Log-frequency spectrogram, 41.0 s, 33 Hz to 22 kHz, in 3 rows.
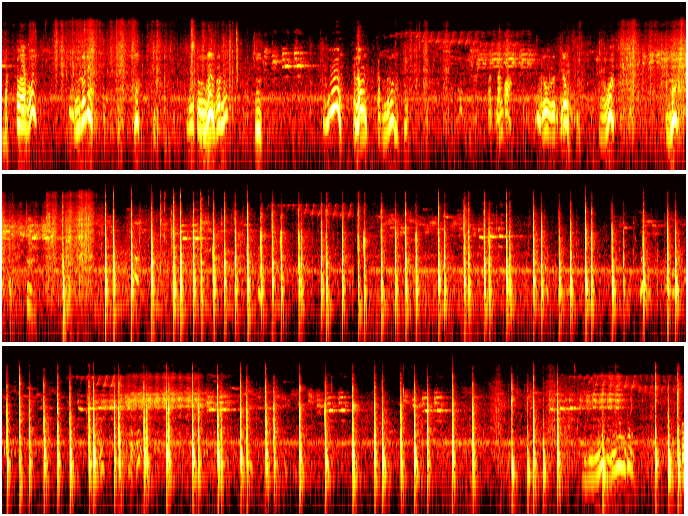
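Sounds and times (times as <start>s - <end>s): faint bird chirps: 5.0s - 24.2s, 26.0s - 34.5s, 35.4s - 41.0s
chopping wood: 15.7s - 38.7s, 40.4s - 41.0s.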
